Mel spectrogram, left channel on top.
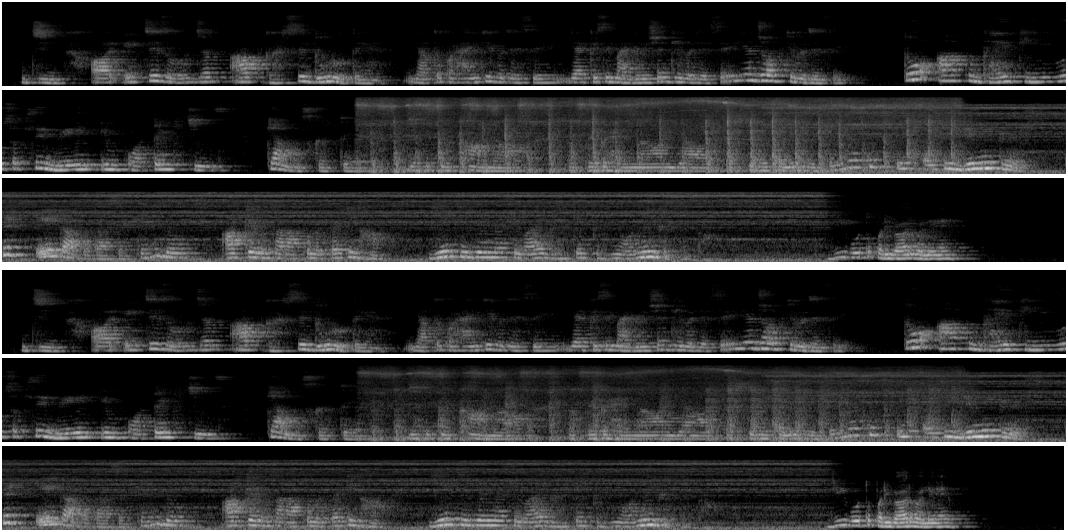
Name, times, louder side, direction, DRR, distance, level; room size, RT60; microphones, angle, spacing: voice 1, 0.2-8.4 9.0-12.8 13.3-14.3 14.7-20.9 21.2-23.1 23.5-25.1 25.5-28.4, equal, 15° left, -3 dB, 0.6 m, -30 dB
sound 1, 14.2-20.3, left 4 dB, 80° left, 0.7 m, -36 dB
sound 2, 18.2-29.5, left 1 dB, 50° left, 1.3 m, -39 dB
voice 2, 29.5-30.8, right 3 dB, 75° right, 7 dB, 0.6 m, -25 dB
9.4 x 3.5 x 3.0 m, 0.75 s
head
